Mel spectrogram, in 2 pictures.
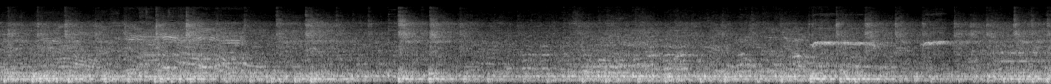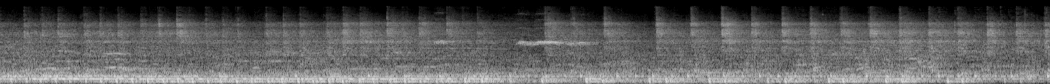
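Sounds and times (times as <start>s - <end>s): held wind instrument notes: 0.0s - 20.6s
percussion: 0.0s - 21.0s
sharp percussion strikes: 0.0s - 21.0s
short high whistle-like notes: 8.1s - 9.8s, 14.8s - 16.8s.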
